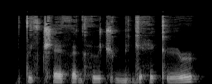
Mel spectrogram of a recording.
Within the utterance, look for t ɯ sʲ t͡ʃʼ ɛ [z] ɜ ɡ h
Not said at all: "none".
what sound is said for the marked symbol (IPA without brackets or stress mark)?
θ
